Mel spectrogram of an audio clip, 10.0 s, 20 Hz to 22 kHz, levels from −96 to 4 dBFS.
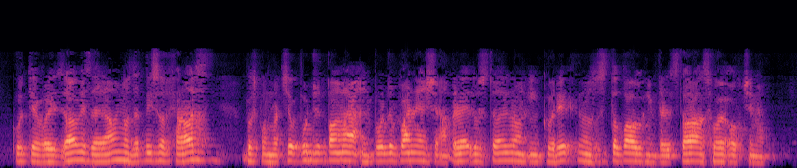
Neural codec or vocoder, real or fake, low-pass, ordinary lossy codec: codec, 16 kHz, 1 kbps, FreqCodec, larger model; fake; 7.2 kHz; AAC, 24 kbps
